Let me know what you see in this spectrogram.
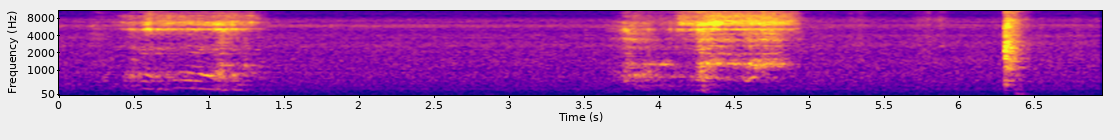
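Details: Dog sleeping in a comfortable position, snoring: two raspy snoring breaths and a short snort over quiet room hiss; startled by the sound of snoring and coughing.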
